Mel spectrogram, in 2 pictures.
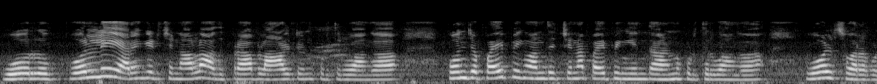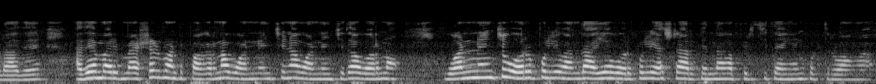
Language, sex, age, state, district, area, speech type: Tamil, female, 60+, Tamil Nadu, Mayiladuthurai, urban, spontaneous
